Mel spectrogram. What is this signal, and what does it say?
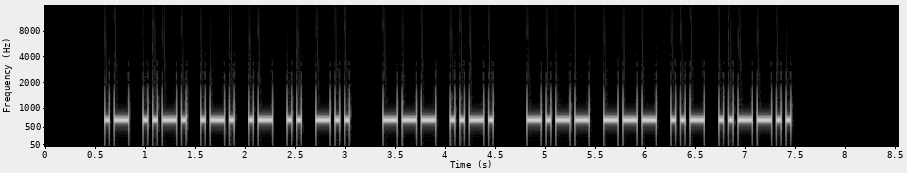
Morse code, heard as a keyed tone, about 25 wpm, 700 Hz. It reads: AFRAID OF YOU?
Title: Sentences from Top 1500 Words 25wpm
